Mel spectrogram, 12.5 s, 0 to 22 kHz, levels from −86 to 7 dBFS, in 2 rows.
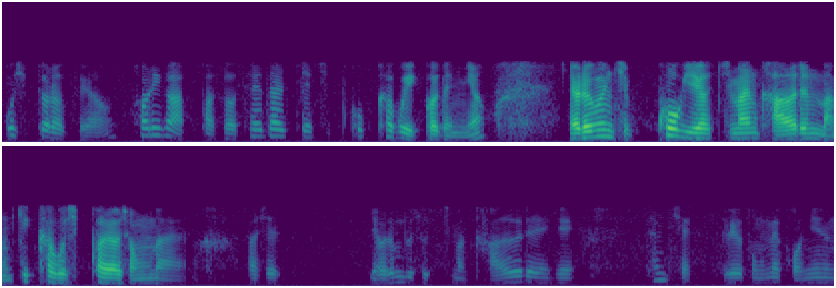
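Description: Throughout the clip the speech has passed through an AMR narrowband mobile codec at one of its lowest modes, consistent with roughly 6.7 kbps. The line passes only about 300 Hz to 3.7 kHz, and nothing above 3.8 kHz survives. With so few bits for each frame's vocal-tract model and pulse excitation, the damage is heavy: the voice turns buzzy and synthetic, and the room noise churns into a swirling warble.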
